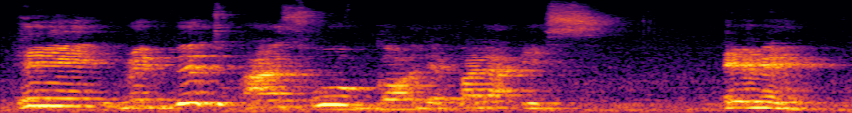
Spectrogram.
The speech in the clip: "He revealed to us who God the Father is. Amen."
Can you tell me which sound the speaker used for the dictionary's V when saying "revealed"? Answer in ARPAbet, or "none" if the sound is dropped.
B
